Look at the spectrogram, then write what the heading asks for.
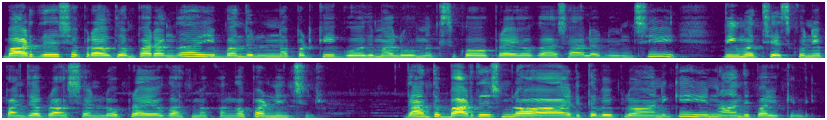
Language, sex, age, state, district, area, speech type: Telugu, female, 45-60, Telangana, Hyderabad, rural, spontaneous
